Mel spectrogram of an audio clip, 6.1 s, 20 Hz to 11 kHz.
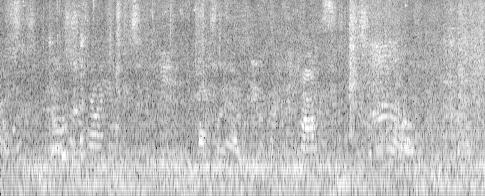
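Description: Interior ride noise of a 1982 Comet IIM passenger coach running along the track: a steady, loud low rumble of wheels on rail, with passengers' voices chattering over it.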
